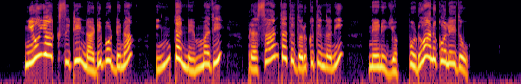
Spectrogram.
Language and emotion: Telugu, surprised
